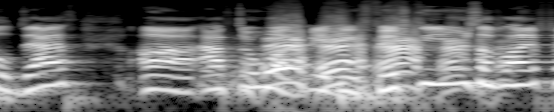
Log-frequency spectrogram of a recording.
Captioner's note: audience laughing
